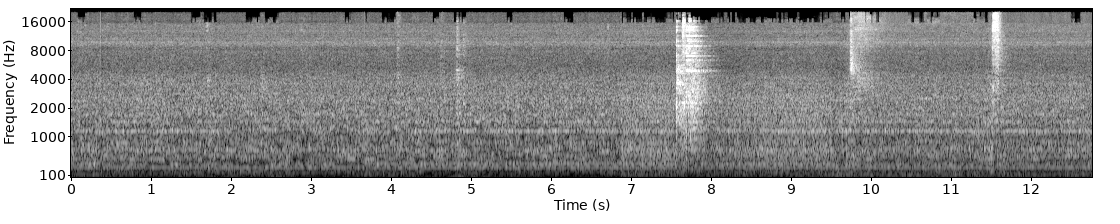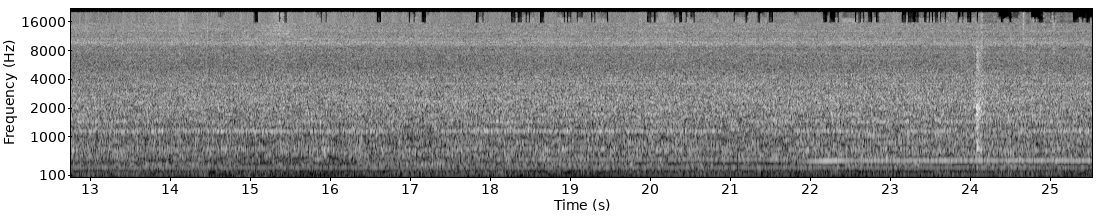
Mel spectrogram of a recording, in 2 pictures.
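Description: Welding a copper banjo rim produces a steady electric hum and hiss that runs unbroken for the whole stretch, with a few brief metallic clinks and pops of the clamp and workpiece along the way.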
